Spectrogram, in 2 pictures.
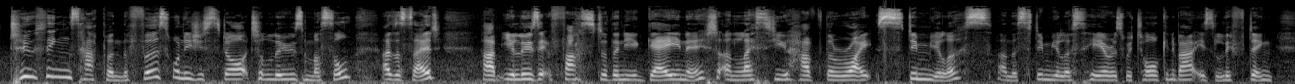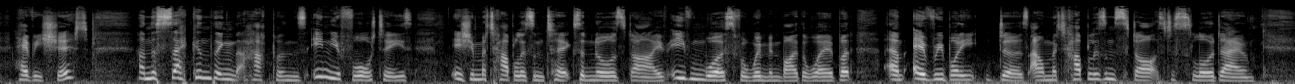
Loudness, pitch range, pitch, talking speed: -19 LUFS, 190-240 Hz, 210 Hz, 170 wpm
